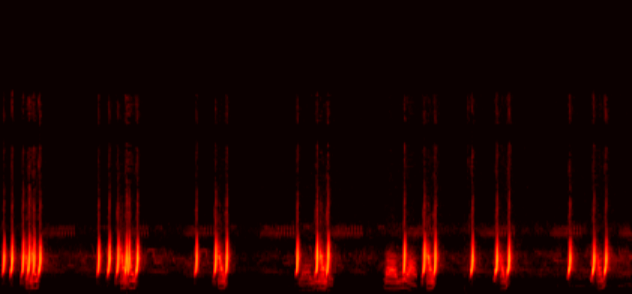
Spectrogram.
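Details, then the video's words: Quail heard calling after dark, a bird people hunt: snappy two- and three-note phrases, high-pitched and clipped, repeating steadily about once per second, with a few harsher, lower bursts mixed in. "Bater ki rat wali awaz ۔۔quail sound of night"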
